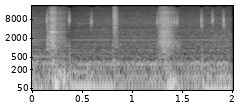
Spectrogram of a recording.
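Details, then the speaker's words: Honda Civic EG hatch with LS B18B1 engine, turbocharged, idling warm after a valve adjustment: steady, even low rumble with no stumbles; previous misfires now gone. "Even the idle sounds better. I used to get a bunch of misfires, and I think after this valve adjustment, it's like perfect. Listen to this idle."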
